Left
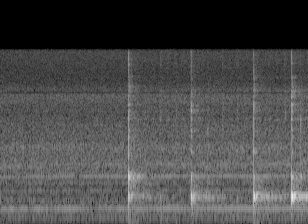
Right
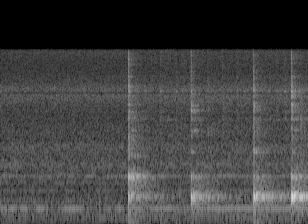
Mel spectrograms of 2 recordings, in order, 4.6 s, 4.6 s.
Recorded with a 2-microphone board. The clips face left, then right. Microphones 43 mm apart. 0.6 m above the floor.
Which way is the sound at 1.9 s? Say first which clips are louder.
Left 6 dB; 50° left (ahead or behind).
